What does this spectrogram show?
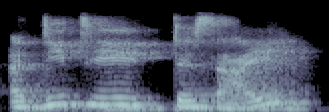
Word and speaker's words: Aditi Desai: And today we have Aditi Desai. Did I pronounce it right?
